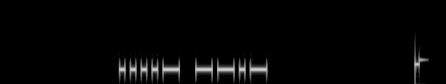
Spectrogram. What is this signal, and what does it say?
Morse code, heard as a keyed tone, about 22 wpm, 700 Hz. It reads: 4Q
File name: practice / 22wpm / Two Letter-Number Combinations - 22wpm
